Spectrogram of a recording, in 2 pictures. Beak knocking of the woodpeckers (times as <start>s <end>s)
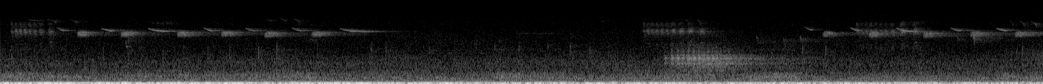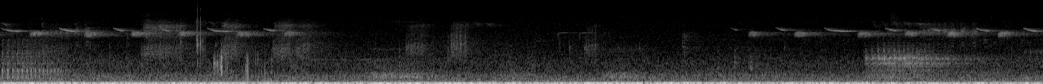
11.9s 13.5s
